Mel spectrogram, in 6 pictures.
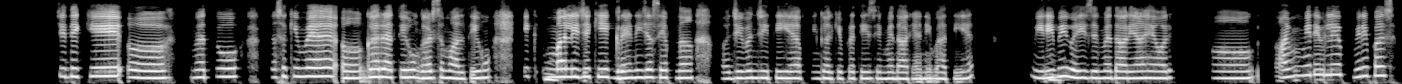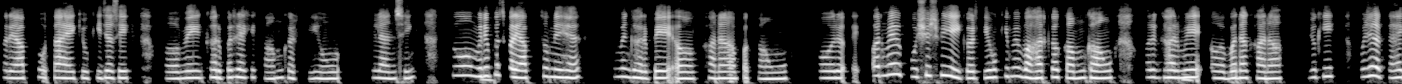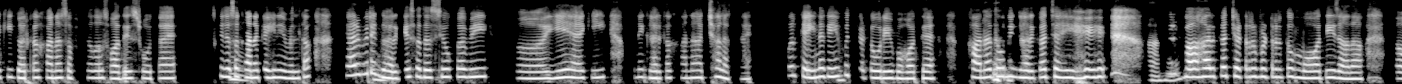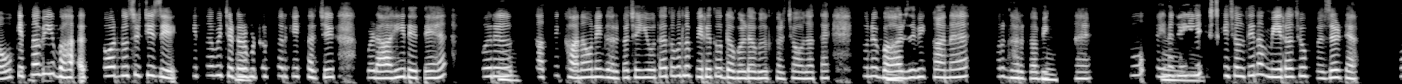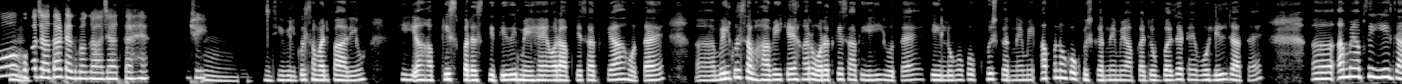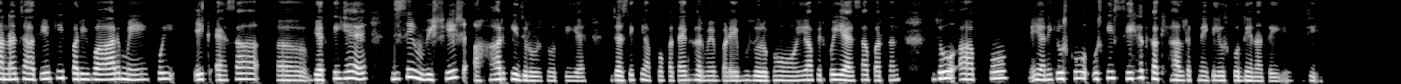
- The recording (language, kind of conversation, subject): Hindi, advice, सीमित बजट में आप रोज़ाना संतुलित आहार कैसे बना सकते हैं?
- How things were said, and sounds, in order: in English: "टाइम"; chuckle; laughing while speaking: "चाहिए"; in English: "डबल-डबल"; tapping; in English: "पर्सन"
